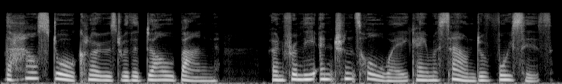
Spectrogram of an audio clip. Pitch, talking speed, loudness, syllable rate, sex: 200 Hz, 190 wpm, -17 LUFS, 4.9 syllables/s, female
